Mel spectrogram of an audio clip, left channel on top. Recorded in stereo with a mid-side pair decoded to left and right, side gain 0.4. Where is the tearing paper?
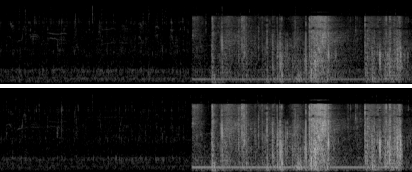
65° right, 1.1 m.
